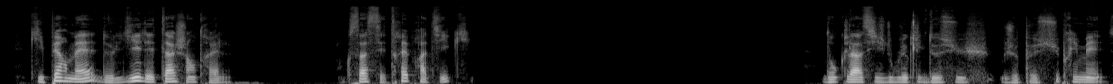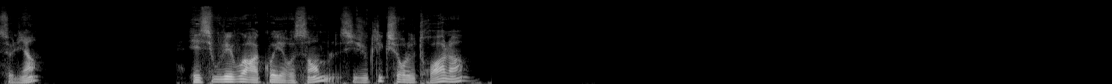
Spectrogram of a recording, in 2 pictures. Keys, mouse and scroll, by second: 4.9-7.0 drag, 8.5 click, 9.2 click, 12.1 click, 14.6 click, 18.2-19.9 drag, 20.6 click.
